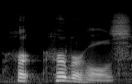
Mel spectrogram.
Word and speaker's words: Herberholz: I'm sorry, how do you say your last name again? – Herberholz. – Herberholz. – Exactly like it looks, right.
